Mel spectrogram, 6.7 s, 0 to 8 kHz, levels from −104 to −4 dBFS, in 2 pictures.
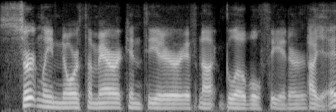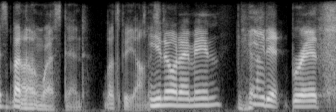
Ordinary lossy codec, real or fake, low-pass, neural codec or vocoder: Opus, 24 kbps; fake; 7.2 kHz; codec, 16 kHz, 4 kbps, FunCodec, trained on Chinese and English, 50 frames a second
